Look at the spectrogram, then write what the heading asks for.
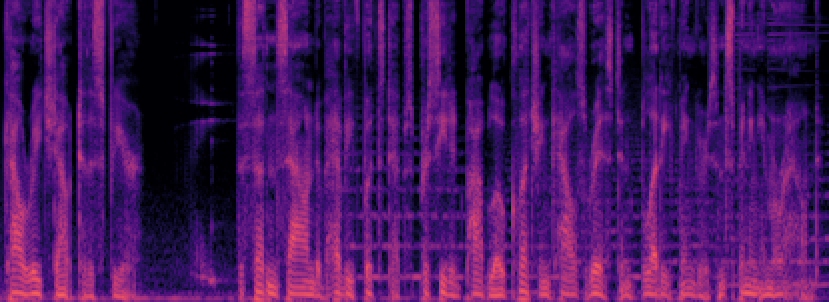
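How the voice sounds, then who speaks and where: A man's voice: very deep voice, fairly even intonation, moderate pace, faint music behind. A man narrating a scripted science fiction story as a podcast host, reading in an audiobook style.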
